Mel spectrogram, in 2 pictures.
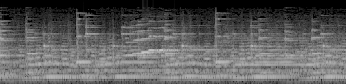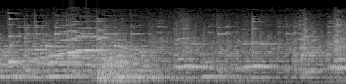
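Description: Marimba and vibraphone playing quick runs of mallet notes with a string orchestra sustaining chords beneath them. A deep low accent enters about two-thirds of the way through.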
